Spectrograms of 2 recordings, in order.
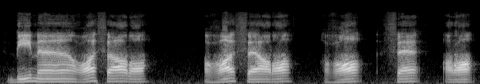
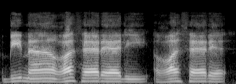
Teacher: Bima gha, it's mufakham, which is full mouth. Fa is muraqqaq, which is empty mouth. Ra, it is mufakham. So you would be saying bima ghafara, ghafara, ghafara, instead of saying ghafa, ghafara, bima ghafara.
